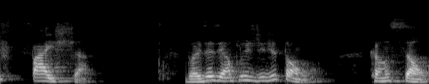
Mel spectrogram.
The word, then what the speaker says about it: faixa: Porque senão vai ficar fa e chá. Não, é faixa. A pronúncia é faixa.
